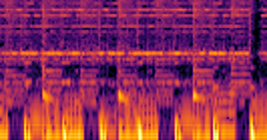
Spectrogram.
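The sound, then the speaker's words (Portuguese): A phone rings with rapid, bright bell-like trills repeating in a steady rhythm, loud, over a thumping musical backing with no voices. “Mas com o telefone está tocando. Atende aí que a gente querendo pular.”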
